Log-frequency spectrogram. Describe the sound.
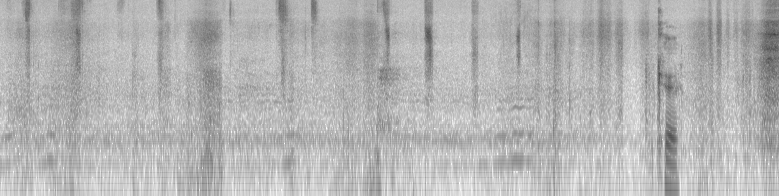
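Honey bees buzz around an opened beehive near its inner cover, a dense, continuous droning hum with scattered clicks and knocks from handling.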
